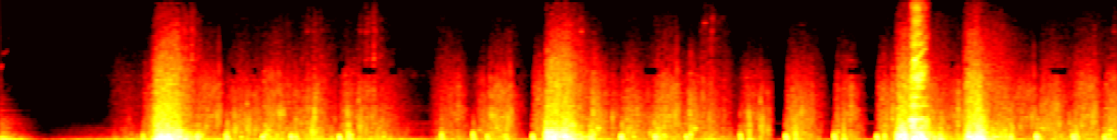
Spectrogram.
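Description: Quick footsteps patter on stone steps and paving.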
